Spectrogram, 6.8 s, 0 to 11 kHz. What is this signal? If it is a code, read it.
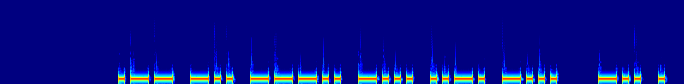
Morse code, heard as a keyed tone, about 20 wpm, 700 Hz. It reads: WD8BFB DE
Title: USA Callsign DE Callsign - 6 Characters - 20wpm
